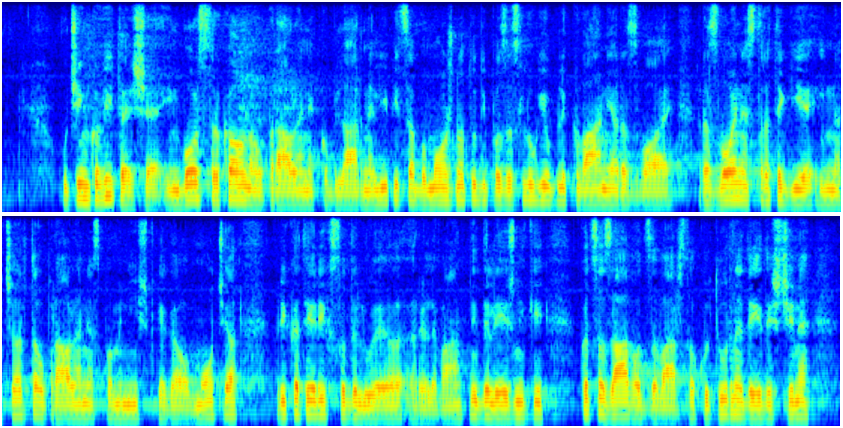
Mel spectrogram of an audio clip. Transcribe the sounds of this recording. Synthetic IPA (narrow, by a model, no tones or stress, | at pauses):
ut͡ʃiŋkɔʋit̪ɛjʃɛʔinbolst̪ɾɔkɔwnɔupɾaːwlʲjanjɛkɔbilaːɾnalipit̪sabomoːʒnɔt̪ud̪ipɔzasluːɡiɔblikɔʋaːnja | ɾazʋoːjnɛst̪ɾat̪ɛɡijɛʔinːat͡ʃəɾt̪aupɾawlanjaspɔmɛniʃkɛɡaɔbmoːt͡ʃja | pɾikat̪eːɾixsɔd̪ɛluːjɛjɔɾɛlɛʋant̪nid̪ɛleːʒniki | kɔt̪sɔzaːʋɔd̪zaʋaɾst̪ʋɔkult̪uɾnɛd̪ed̪iʃt͡ʃinɛ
